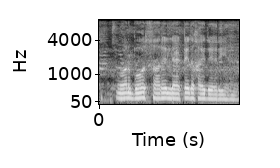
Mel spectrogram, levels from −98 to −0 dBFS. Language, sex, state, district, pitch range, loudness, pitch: Hindi, male, Chandigarh, Chandigarh, 125-140 Hz, -14 LUFS, 135 Hz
